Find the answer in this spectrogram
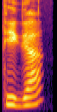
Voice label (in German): zaehlen Indonesisch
